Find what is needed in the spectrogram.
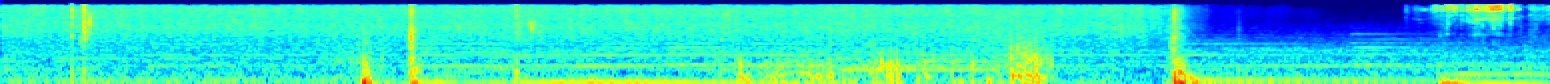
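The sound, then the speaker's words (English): Steady rain hisses throughout over a city as a storm brews, with a few deep, muffled rumbles of thunder rolling in, the loudest near the end as the downpour briefly cuts out. “Something's going on in this city. A storm's brewing.”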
